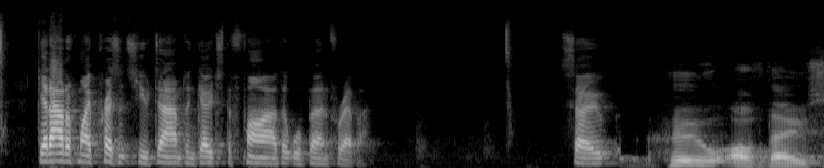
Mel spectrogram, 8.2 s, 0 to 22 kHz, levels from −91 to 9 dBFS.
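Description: Stereo read as mono takes over from 6.2 s to the end of the clip at 8.25 s. From that point the left and right samples, which alternate in the stream, are being played back one after another as if they were a single channel, so every stereo frame occupies two sample slots. The sound drops to half speed and falls a full octave, 12 semitones, and a fainter mirrored copy of it shows up in the upper half of the spectrum.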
